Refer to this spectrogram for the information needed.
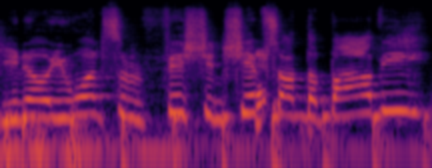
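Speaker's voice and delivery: poor put-on British accent. Trying an accent after saying they can't do British: bad British accent. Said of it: "I can't do an accent for the British".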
